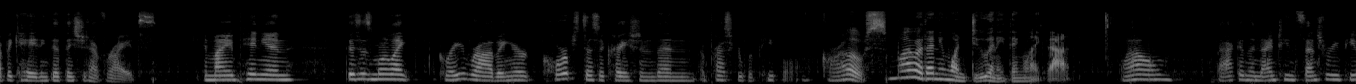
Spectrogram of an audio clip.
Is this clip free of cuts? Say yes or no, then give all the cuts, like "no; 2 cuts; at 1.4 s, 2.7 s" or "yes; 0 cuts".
yes; 0 cuts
